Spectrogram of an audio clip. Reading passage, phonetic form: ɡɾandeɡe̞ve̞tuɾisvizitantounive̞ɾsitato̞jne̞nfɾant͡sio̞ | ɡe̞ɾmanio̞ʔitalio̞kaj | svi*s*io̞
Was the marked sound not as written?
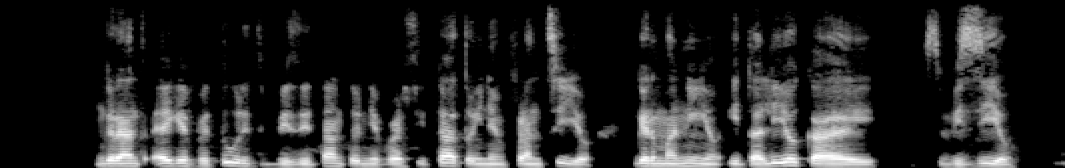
yes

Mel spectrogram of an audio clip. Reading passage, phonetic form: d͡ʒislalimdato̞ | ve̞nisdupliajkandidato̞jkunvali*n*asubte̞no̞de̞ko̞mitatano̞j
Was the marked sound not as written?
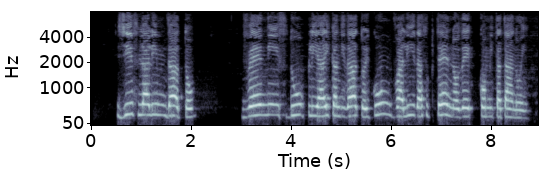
yes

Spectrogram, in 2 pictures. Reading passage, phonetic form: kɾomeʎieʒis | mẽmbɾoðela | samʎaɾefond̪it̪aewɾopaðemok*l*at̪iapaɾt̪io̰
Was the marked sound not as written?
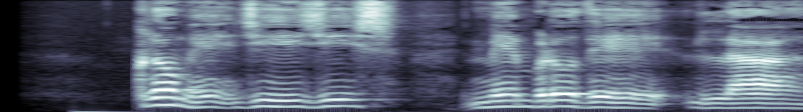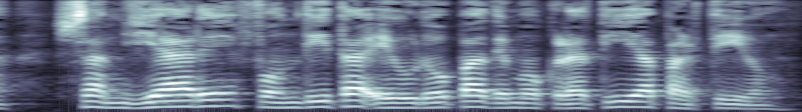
yes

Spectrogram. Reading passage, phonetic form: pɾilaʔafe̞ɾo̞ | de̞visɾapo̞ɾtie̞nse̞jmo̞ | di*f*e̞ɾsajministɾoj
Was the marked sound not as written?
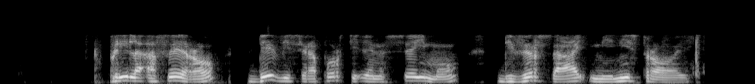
yes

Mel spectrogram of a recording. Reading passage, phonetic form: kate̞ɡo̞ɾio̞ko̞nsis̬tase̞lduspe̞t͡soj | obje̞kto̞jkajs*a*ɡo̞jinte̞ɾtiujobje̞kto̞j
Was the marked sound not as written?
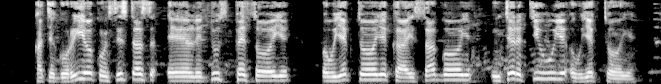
no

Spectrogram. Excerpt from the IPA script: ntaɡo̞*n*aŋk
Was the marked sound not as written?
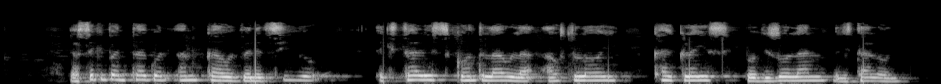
no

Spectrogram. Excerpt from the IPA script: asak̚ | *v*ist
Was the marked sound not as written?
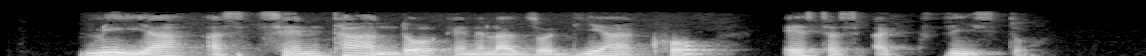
no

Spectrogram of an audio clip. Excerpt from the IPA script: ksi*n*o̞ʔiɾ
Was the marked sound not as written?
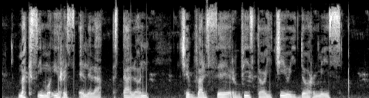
yes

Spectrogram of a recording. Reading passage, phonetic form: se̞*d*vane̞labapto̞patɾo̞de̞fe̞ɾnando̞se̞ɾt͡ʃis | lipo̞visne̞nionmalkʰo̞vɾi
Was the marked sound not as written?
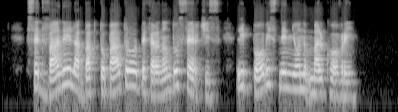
no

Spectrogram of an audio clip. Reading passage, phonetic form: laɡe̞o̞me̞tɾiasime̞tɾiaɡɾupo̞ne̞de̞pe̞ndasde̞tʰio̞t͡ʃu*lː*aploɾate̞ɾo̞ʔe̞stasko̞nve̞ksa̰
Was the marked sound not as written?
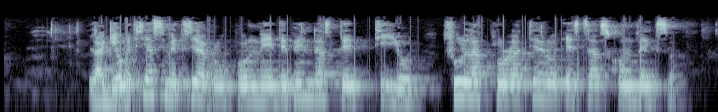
yes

